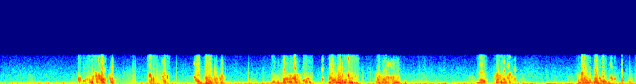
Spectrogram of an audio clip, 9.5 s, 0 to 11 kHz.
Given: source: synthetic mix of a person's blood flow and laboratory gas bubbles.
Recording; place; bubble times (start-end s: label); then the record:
Doppler ultrasound of blood flow; subclavian vein
1.15-1.74 s: bubbles
2.19-2.34 s: bubbles
2.41-2.54 s: bubbles
2.88-3.38 s: bubbles
4.06-4.70 s: bubbles
4.81-4.86 s: bubbles
4.91-5.39 s: bubbles
5.61-6.02 s: bubbles
7.14-7.30 s: bubbles
7.39-7.74 s: bubbles
8.63-9.25 s: bubbles
9.52-9.55 s: bubbles
From the record:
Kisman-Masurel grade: 233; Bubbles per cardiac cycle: several, 3 to 8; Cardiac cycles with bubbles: 50 to 99%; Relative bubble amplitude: loud (0.450 to 0.775); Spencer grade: 3 (all of the cardiac periods contain showers or single bubble signals, but not dominating or overriding the cardiac motion signals); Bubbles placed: anywhere in the cardiac cycle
